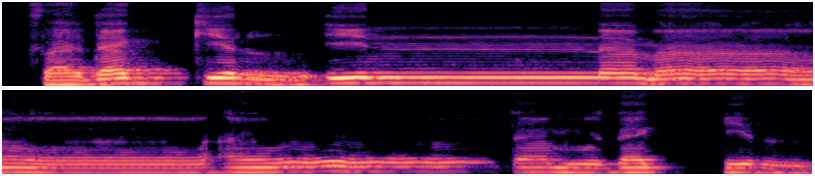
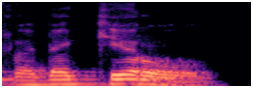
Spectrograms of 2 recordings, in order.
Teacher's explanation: yang tipis yang kedua yaitu ro sukun sebelumnya kasrah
